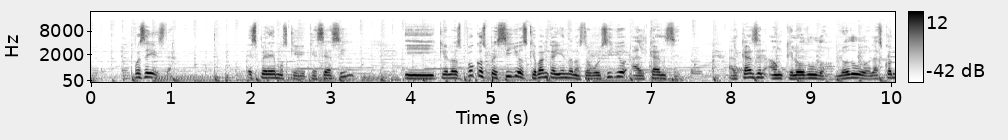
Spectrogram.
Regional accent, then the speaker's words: Mexico; por una mala administración que llevamos como mexicanos

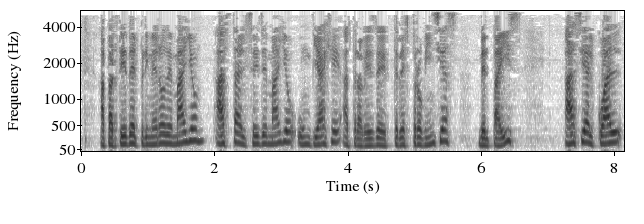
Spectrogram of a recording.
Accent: Ecuador; las relaciones interculturales que creemos como ecuatorianos podemos darles de ejemplos al mundo

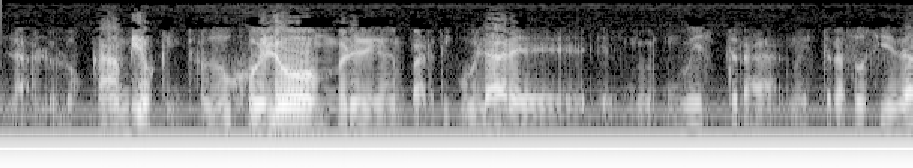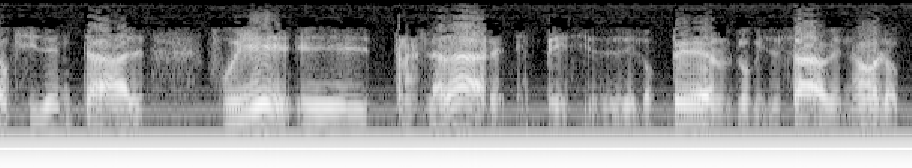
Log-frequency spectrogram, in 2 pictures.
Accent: General Villegas, Buenos Aires Province, Argentina; yo me crié en General Villegas, en la provincia de Buenos Aires. Ajá. Después, bueno, estudié en Buenos Aires

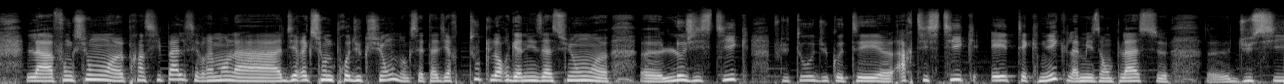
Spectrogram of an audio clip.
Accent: Grand Est, France; Je suis lorraine

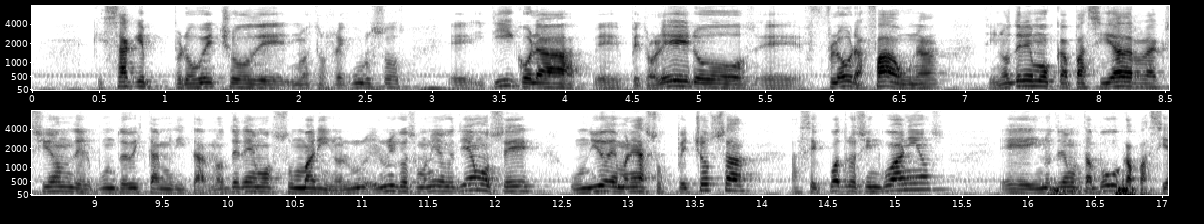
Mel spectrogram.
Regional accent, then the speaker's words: Argentina; esa prioridad que tenemos como argentinos de recuperar parte de nuestro territorio

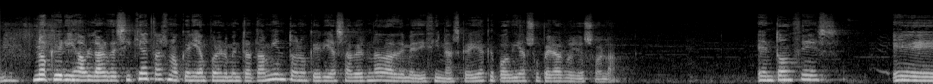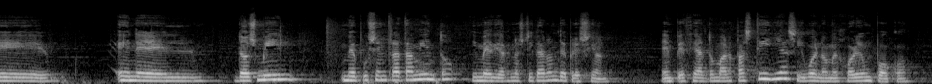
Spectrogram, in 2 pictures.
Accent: Madrid, Community of Madrid, Spain; tengo 50 años, estoy casada y soy natural de Madrid.

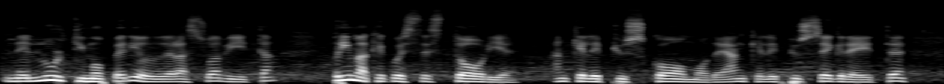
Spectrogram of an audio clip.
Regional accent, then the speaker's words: Calabria, Italy; una collina dell'Alto Crotonese che si trova tra Ciromarina e il mio paese d'origine, quindi una collina che si affaccia sullo Ionio

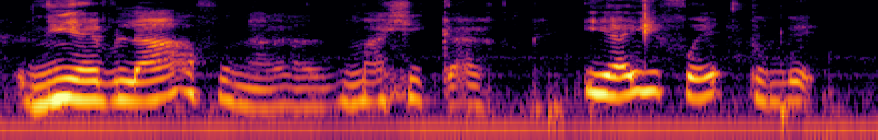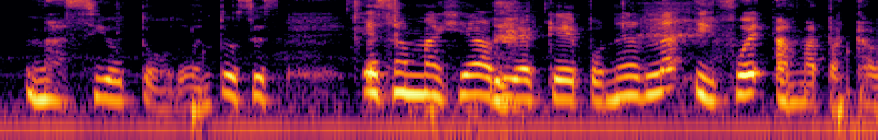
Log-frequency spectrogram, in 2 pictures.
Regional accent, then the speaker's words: Chiapas, Mexico; Yo vengo de Chiapas. Chiapas es frontera sur.

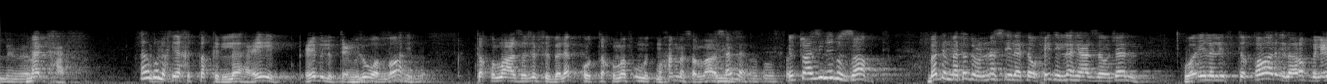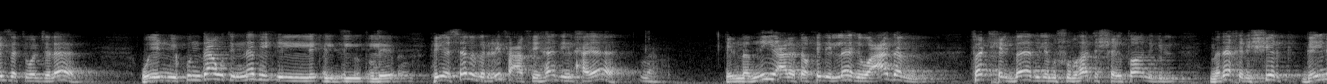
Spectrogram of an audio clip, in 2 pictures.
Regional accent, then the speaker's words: Egypt; ادي احنا مصريين، ما احنا السعوديين

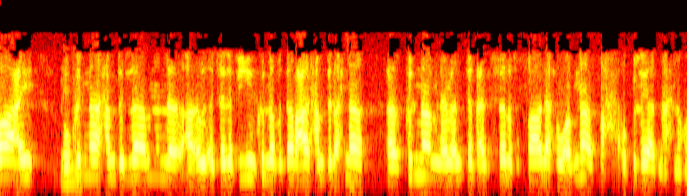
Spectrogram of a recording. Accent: Daraa, Daraa Governorate, Syria; moved away; أنا حاليا برا درعا، كنت بدرعا وخرجت برا درعا وقت الأحداث

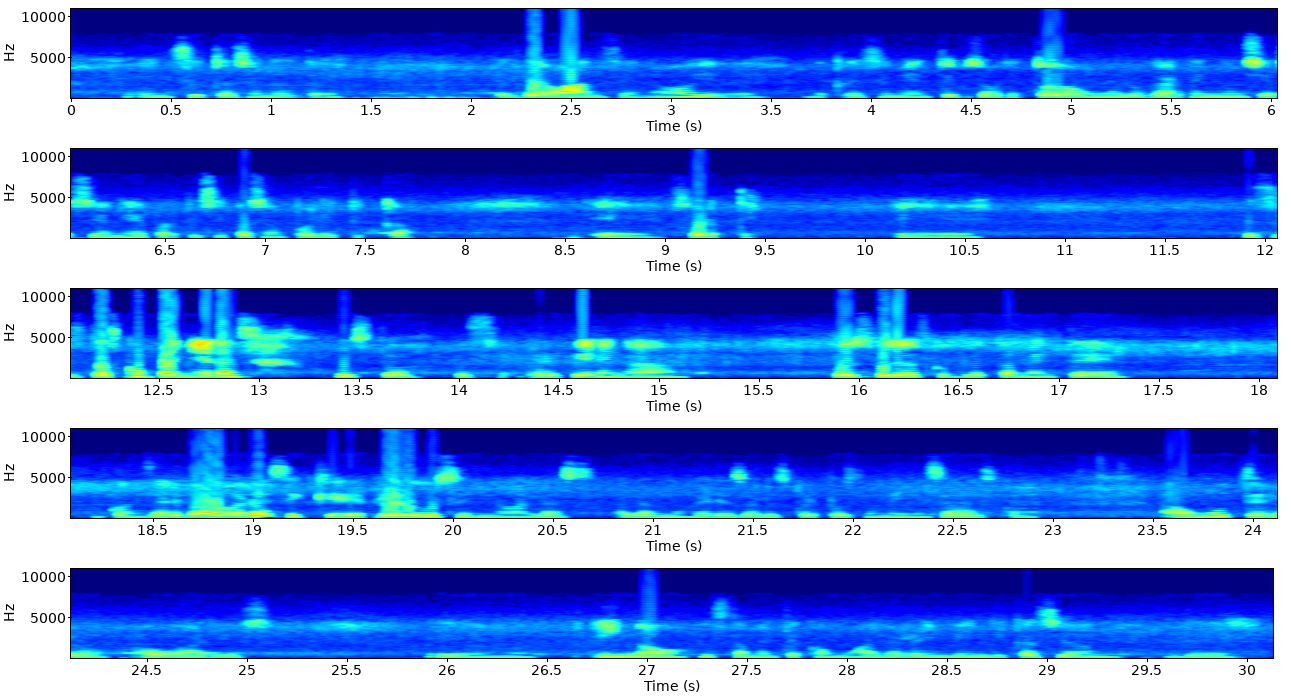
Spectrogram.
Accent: Costa Rica; born there; soy centroamericana, nacida en Costa Rica

